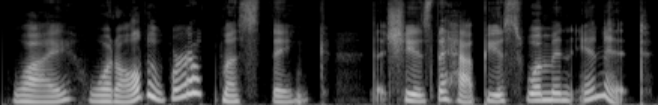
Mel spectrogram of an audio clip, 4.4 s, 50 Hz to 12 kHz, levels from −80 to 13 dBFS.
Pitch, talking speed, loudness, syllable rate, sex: 225 Hz, 190 wpm, -17 LUFS, 4.5 syllables/s, female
